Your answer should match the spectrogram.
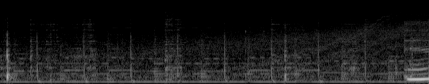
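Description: Faint background music, with a sharp click just after the start and a few soft ticks and rubs from bracelet strings being knotted and pulled tight against a cardboard board.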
